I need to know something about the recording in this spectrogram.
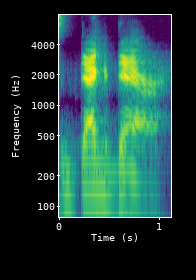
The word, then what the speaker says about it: Deggdeer: Apparently, it's Deggdeer, like DEG, and then the second part is pronounced dare, like I dare you.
